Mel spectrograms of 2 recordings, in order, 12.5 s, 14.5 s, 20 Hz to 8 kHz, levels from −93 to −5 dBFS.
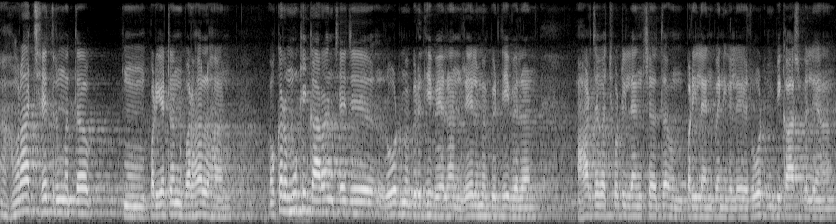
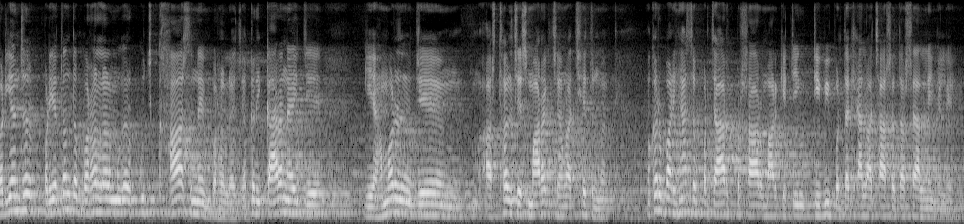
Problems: background conversations at intervals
